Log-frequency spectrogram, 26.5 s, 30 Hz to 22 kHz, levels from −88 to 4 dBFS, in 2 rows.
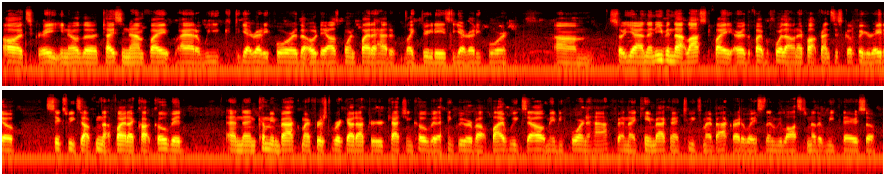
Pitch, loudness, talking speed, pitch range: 105 Hz, -24 LUFS, 230 wpm, 100-110 Hz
